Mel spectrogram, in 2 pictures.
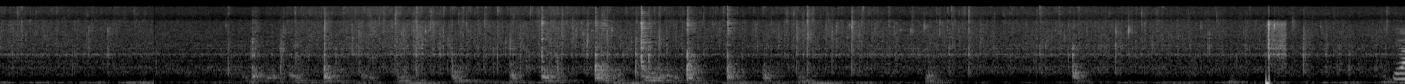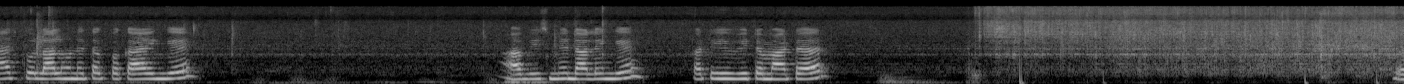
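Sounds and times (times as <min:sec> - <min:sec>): onion and spices sizzling in oil: 0:00.0 - 0:28.0
metal spatula scraping pan: 0:02.4 - 0:08.6.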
